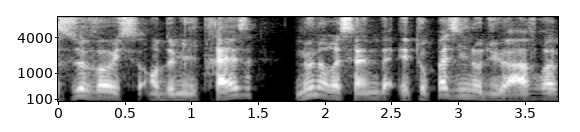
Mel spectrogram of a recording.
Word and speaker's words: Nuno Resende: Alors, en portugais, ça se dit Nuno Resende, et c'est imprononciable pour le français. Alors, la plupart disent Nuno Resende, d'autres disent Nino, Nuno, Donc si Nano.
